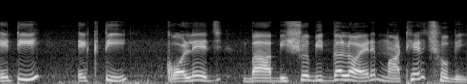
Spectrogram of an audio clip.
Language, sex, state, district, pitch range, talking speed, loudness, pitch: Bengali, male, West Bengal, Jhargram, 150-220 Hz, 90 wpm, -13 LUFS, 195 Hz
